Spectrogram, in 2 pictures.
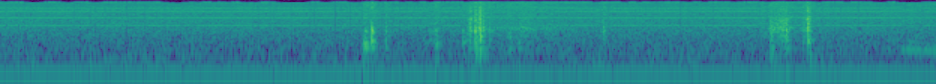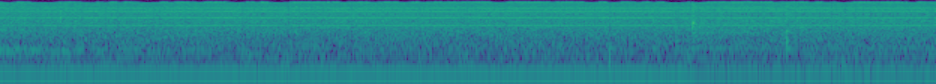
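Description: Underwater ambience: a steady hiss with a faint high whine, broken by a few short, sharp pops clustered between about one and three seconds in.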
